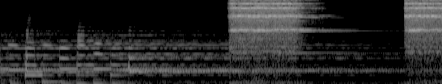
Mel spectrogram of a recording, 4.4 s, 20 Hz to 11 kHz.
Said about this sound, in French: Le 18 août, à 16h30, à l'ambassade, le téléphone sonne.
